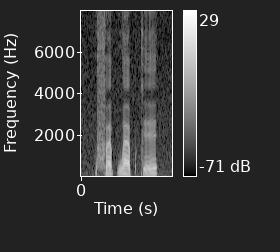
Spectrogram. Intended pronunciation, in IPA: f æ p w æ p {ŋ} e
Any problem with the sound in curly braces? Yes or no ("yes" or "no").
yes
